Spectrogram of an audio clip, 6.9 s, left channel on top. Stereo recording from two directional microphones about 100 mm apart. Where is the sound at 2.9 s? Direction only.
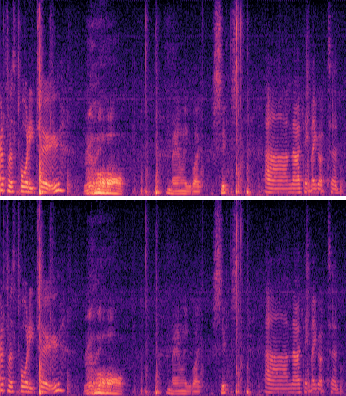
10° left (ahead or behind).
